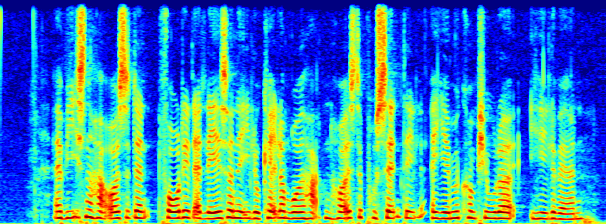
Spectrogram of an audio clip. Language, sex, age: Danish, female, 35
